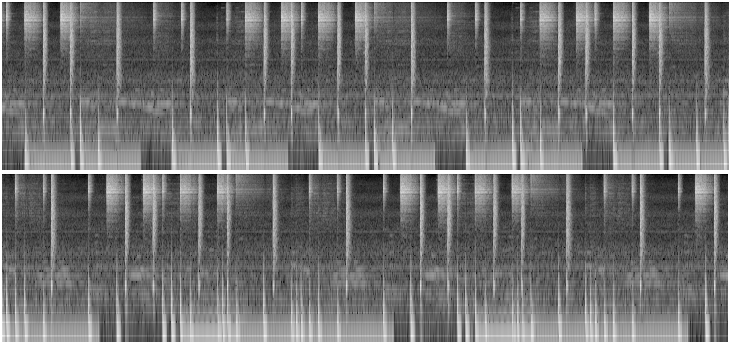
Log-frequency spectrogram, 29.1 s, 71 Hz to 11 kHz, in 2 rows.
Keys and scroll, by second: 18.2 Delete, 19.6 Return, 28.0 ctrl+z.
